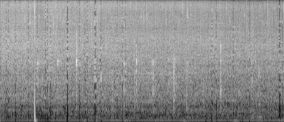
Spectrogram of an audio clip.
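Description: Chopped onions frying in a pan, a steady close sizzle with a few sharp clicks and taps of a utensil, no talking.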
